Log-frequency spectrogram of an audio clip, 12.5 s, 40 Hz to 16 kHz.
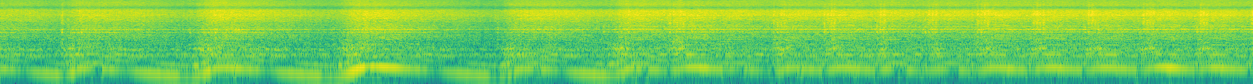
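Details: Toyota MR2 Mk3 Roadster, laid up for a long time, now on fresh fuel and a new battery. Revs rise and fall with a tinny metallic rattle over the exhaust note mid-range, 2200–2500rpm. Cause not pinned down; part 1.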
